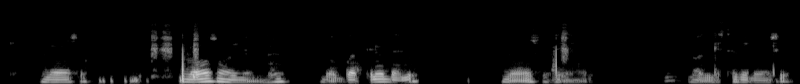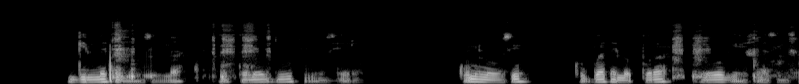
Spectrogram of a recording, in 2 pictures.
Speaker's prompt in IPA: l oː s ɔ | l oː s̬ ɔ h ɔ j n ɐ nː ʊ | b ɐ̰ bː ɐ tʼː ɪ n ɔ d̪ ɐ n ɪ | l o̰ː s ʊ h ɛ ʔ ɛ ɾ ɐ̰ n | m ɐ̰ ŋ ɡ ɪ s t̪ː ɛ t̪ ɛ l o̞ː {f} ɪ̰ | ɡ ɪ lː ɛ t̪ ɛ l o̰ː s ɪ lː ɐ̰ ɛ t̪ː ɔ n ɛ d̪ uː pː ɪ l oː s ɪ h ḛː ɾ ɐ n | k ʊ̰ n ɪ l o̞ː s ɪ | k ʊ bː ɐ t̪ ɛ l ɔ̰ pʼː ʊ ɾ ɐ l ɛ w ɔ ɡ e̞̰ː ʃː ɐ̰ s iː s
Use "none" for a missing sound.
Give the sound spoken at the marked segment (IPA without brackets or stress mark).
s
